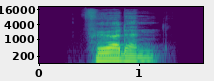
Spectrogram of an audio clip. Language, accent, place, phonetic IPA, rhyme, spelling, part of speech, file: German, Germany, Berlin, [ˈføːɐ̯dn̩], -øːɐ̯dn̩, Förden, noun, De-Förden.ogg
- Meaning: plural of Förde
